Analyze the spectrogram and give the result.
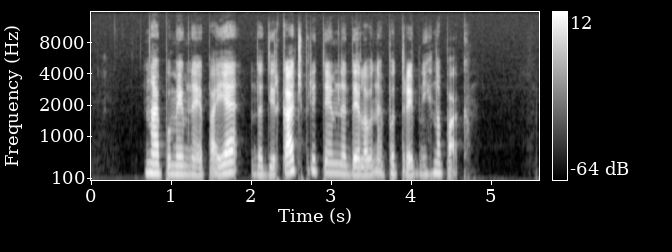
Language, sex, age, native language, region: Slovenian, female, 18-29, Slovenian, Southeast Slovenia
